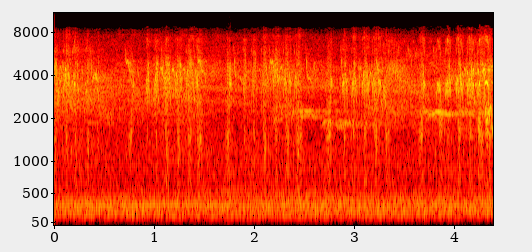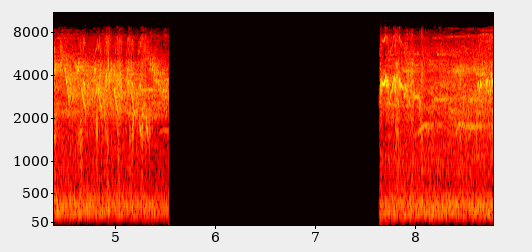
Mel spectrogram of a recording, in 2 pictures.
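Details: Heron chicks in the nest, where a parent feeds them fish brought up from its throat, keep up a dense, high, rapid chattering of overlapping ticks and squeaks, about three per second, broken by a short silence.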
